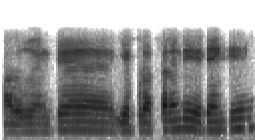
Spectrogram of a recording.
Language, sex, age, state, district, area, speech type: Telugu, male, 60+, Andhra Pradesh, Kakinada, rural, conversation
